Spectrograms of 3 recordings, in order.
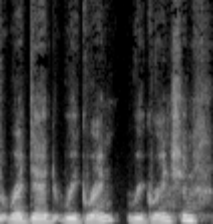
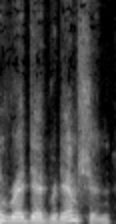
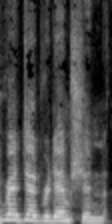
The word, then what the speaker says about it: Red Dead Redemption: And what happened with the new Red Dead Redemption apparently is that JT Master says Red Dead Regrention, quoting Augie. I'm pretty sure you pronounced it right. – No, he pronounced it wrong. – Anyway, regarding the new Red Dead Redemption, is the new Red Dead Redemption called Red Dead Redemption 2? – Yeah, pretty sure.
